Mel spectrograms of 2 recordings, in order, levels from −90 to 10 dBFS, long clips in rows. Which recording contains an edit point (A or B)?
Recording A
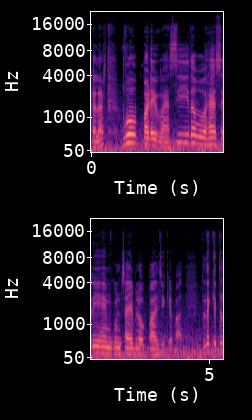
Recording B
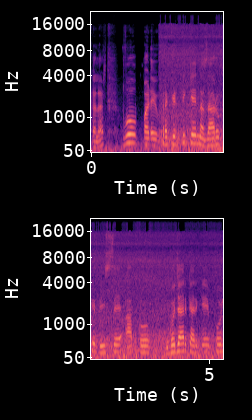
B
